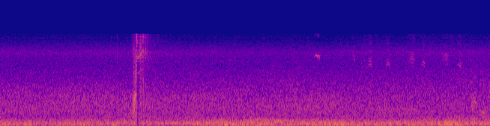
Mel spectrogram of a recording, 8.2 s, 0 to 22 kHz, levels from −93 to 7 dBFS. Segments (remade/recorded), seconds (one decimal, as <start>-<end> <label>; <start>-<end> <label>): 0.0-2.6 remade; 2.6-3.5 recorded; 3.5-5.3 remade; 5.3-5.9 recorded; 5.9-8.2 remade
